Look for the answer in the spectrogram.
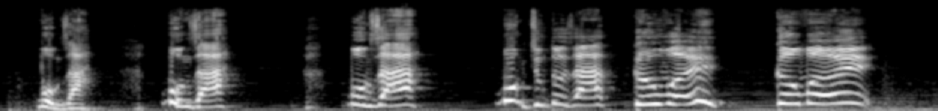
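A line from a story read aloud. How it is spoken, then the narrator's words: Struggling group screaming. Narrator (Vietnamese): Cả bốn người dãy giụa gào thét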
